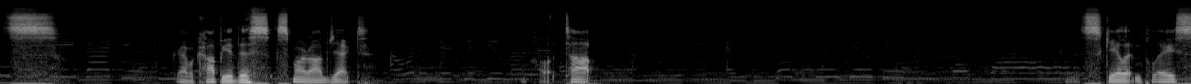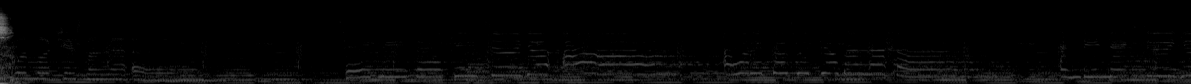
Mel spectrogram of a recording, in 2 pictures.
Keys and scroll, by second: 1.3 super+d, 1.4 v, 2.9 super+j, 5.2-6.0 typing, 9.1 v, 11.4 super+t, 14.5 Return, 15.5 alt+shift+m, 15.8 v, 16.1 space, 17.5 super+space, 18.3 space, 18.4 space, 18.7 super+t, 18.9 space, 19.5 space, 20.7 super+space.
